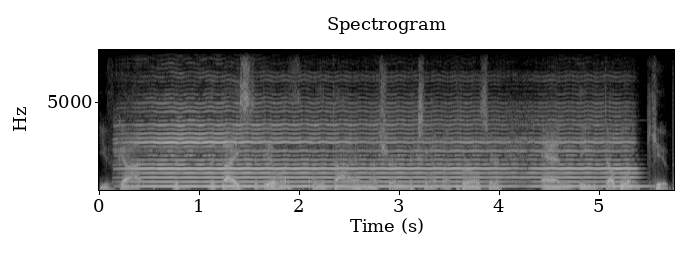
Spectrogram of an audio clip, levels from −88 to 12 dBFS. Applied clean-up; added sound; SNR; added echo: none; Bowed string instrument; -5 dB; none.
